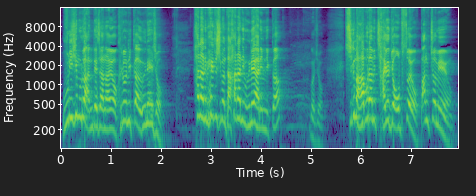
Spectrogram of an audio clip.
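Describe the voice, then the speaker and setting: Man, middle-aged, pastor, sermon, high voice, quick talker, joking conversational preaching. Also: lively intonation, bright, forceful tone. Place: church sanctuary.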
